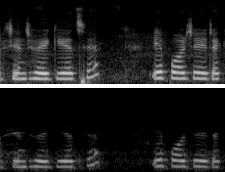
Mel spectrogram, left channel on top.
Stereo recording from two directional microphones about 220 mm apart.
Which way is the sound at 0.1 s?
45° left (ahead or behind).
